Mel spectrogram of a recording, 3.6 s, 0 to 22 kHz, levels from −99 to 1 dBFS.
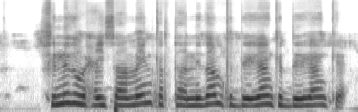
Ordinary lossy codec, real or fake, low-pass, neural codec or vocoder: none; fake; none; codec, 44.1 kHz, 7.8 kbps, DAC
